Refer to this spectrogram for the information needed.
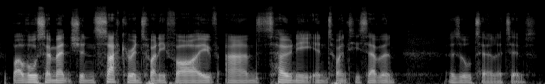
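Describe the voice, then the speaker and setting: A young man with a sore throat hosting a casual fantasy football live stream, hedging his picks and trailing off quietly at the ends of phrases. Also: sits low, steady tone, normal speed, dry recording, clean studio sound. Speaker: fantasy football livestream host. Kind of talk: casual live stream chat answering viewers.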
